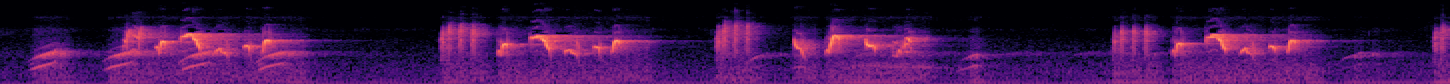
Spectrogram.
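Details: Decoy bulbul in full voice, bright warbling phrases of rising whistled notes and quick chirps, delivered in bursts separated by short silences; quiet background with faint low hum.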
